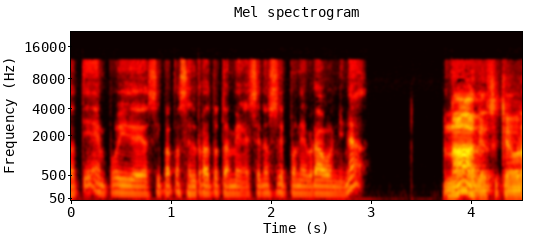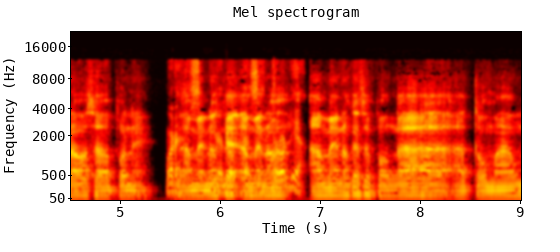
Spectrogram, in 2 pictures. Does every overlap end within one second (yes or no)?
no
